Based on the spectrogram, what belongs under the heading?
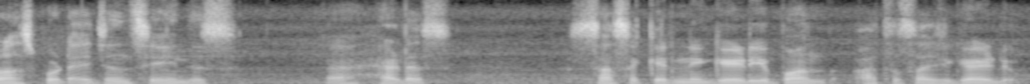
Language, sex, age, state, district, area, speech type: Kashmiri, male, 30-45, Jammu and Kashmir, Baramulla, rural, spontaneous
